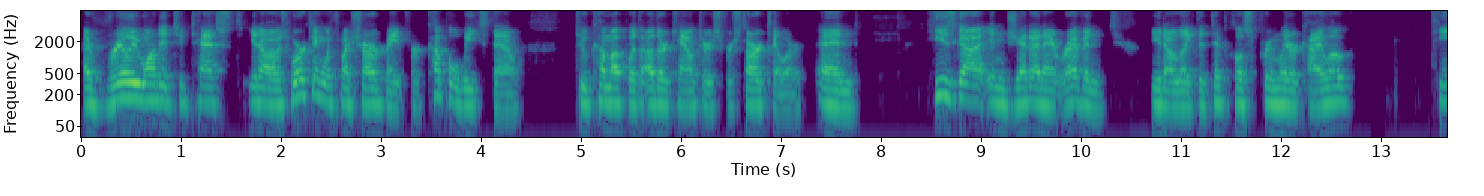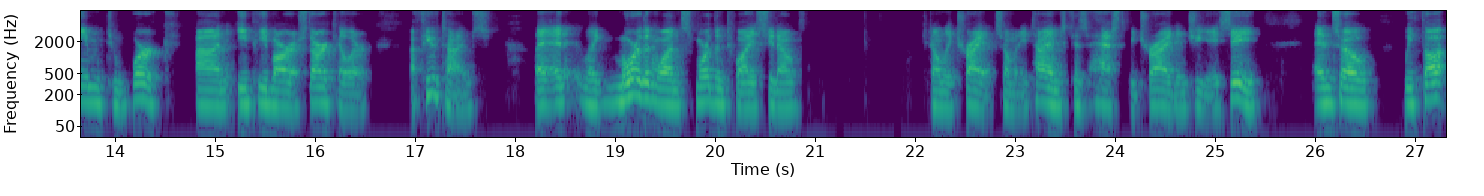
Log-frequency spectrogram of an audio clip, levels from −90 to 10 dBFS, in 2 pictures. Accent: American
